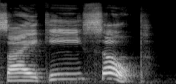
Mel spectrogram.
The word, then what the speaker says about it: Psyche Soap: Yeah, it's pronounced Psyche Soap. How hard is that? You could say either one of them two damn words, but when you put it together, you just fuck them up.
